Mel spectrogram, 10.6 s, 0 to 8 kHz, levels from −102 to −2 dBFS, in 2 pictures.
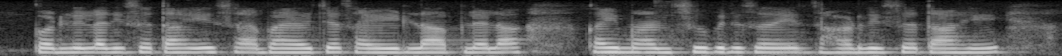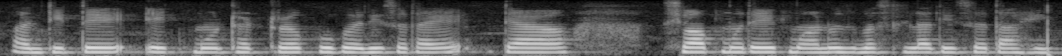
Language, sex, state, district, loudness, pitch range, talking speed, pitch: Marathi, female, Maharashtra, Chandrapur, -25 LUFS, 220-230 Hz, 170 wpm, 225 Hz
